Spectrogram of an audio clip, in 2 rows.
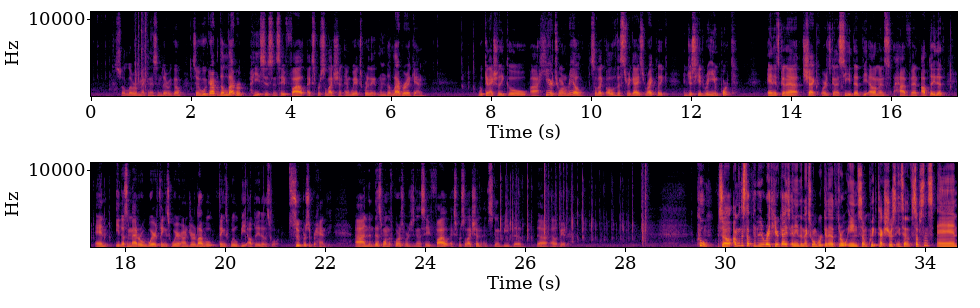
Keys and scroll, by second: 0.6 BackSpace, 0.8 Return, 7.3 alt+Tab, 8.8 alt+Tab, 14.2-18.3 typing, 20.5 alt+Tab, 25.3-28.2 typing, 26.3 F12.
